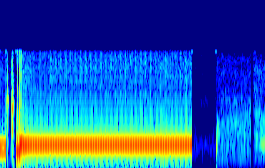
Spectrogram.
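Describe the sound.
Steady telephone line tone during a call transfer to a quality control department, a single sustained mid-pitched hum lasting almost two seconds after a short clicky start, then a couple of brief clicks and silence.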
